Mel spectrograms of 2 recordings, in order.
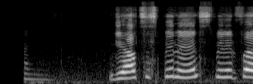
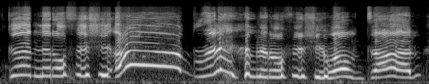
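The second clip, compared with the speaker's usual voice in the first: high, loud delighted praise with a laugh; thrilled mummy praise; excited praise; 6 semitones higher, 4 dB louder than usual. Real, not acted. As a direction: cheer the little one on. Praising toddler's fish act.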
